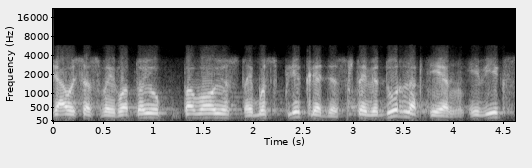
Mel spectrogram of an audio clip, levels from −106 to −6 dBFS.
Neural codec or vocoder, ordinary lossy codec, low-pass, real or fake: none; Opus, 16 kbps; 5.4 kHz; real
